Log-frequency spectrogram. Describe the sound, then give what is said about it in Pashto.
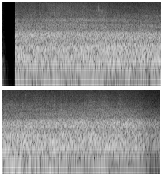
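Steady, loud engine roar from a car in Garmsir district, starting abruptly after a brief silence. A deep droning hum runs underneath and holds nearly constant before dipping slightly at the end. “د الیاس تایی رپورټ اورو چې د موټر په غږ پیلېږي”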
